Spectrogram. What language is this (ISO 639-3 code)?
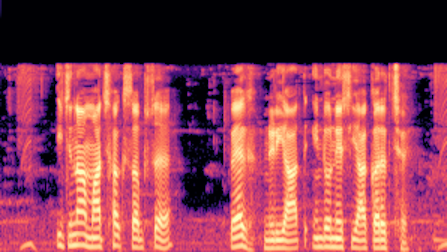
mai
